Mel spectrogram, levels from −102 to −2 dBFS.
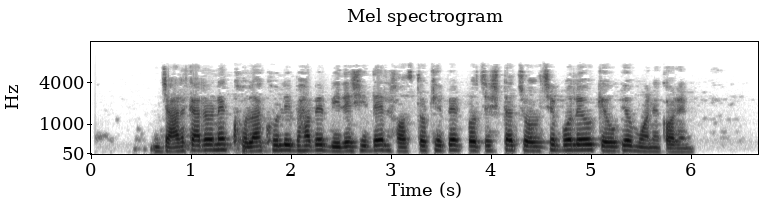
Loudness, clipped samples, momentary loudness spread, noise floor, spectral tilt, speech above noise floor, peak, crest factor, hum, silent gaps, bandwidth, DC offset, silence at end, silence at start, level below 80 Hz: -15 LUFS; under 0.1%; 6 LU; -65 dBFS; -7.5 dB/octave; 51 dB; -2 dBFS; 14 dB; none; none; 6.8 kHz; under 0.1%; 0.65 s; 0.6 s; -58 dBFS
